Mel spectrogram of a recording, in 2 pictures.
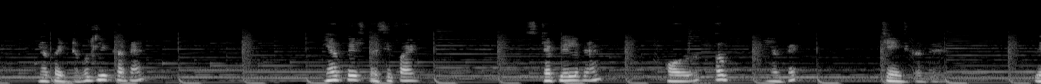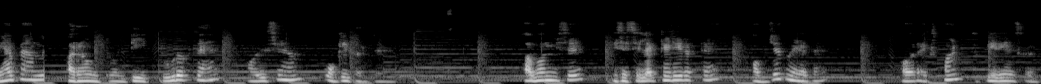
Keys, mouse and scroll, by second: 1.0 double click, 7.5-8.0 scroll up 1.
